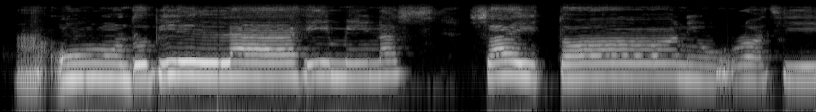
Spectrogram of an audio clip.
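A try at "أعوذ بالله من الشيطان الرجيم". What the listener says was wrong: Nah, sama di sinnya Bu, sinnya himinash. A'udzu billahi minash. Nah, di dalam tuh ya.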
